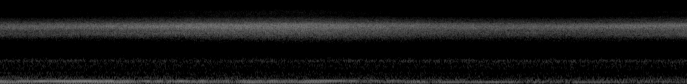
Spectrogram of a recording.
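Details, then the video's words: Chicharras (cigarras) give a constant shrill buzzing drone, unwavering in pitch; beneath it a low hum from a motor or engine shifts downward about four seconds in. "El sonido de las chicharras"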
